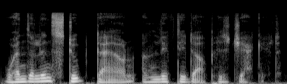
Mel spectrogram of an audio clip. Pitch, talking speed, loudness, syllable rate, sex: 120 Hz, 165 wpm, -18 LUFS, 4.7 syllables/s, male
